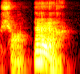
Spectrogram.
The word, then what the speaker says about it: chanteur: On dit, par exemple, chanteur avec R final, mais on dit premier sans le R final.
